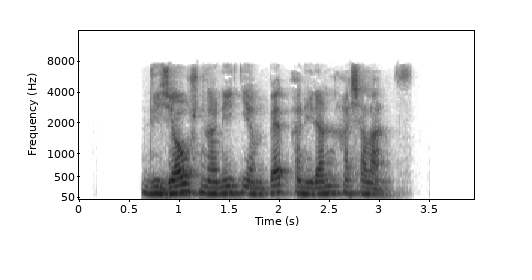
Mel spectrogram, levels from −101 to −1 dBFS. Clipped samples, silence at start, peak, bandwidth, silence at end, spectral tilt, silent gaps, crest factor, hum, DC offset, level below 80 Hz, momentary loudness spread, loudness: under 0.1%; 0.6 s; -2 dBFS; 7.8 kHz; 0.65 s; -6 dB/octave; none; 18 dB; none; under 0.1%; -54 dBFS; 9 LU; -20 LUFS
